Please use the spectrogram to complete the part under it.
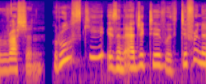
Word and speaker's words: русский: Let's start with the second syllable of the masculine, русский. Jaw slightly forward, tip of the tongue behind the bottom teeth, lips rounded and protruded. Ки. Ки. English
